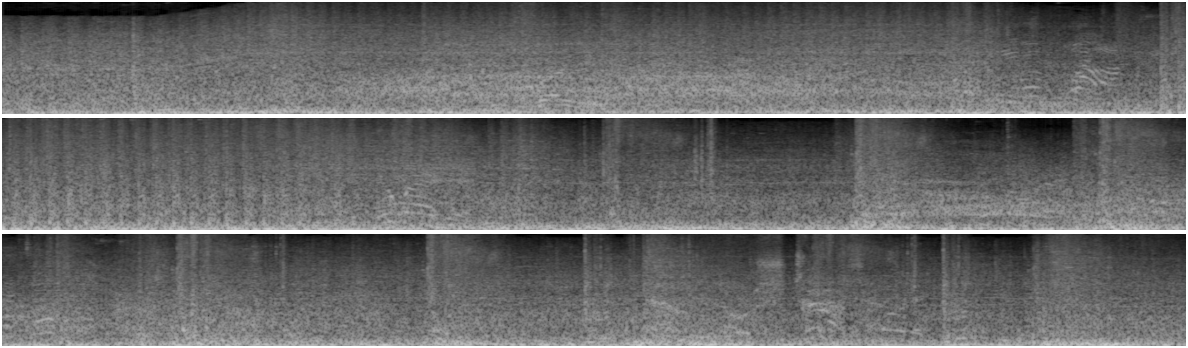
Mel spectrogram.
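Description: Rapid gunfire blasts.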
